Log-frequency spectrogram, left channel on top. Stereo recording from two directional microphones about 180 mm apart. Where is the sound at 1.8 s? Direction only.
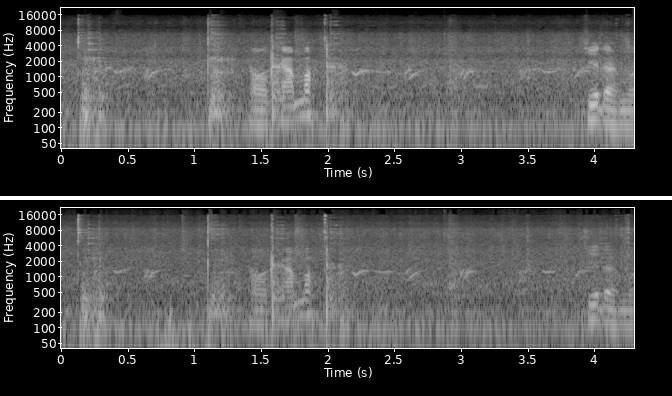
35° left (ahead or behind).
